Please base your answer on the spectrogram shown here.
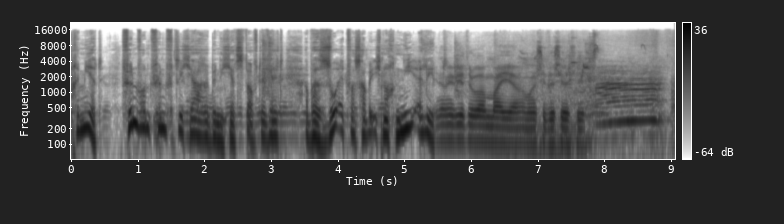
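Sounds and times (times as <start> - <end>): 
speech: 0.1 - 8.1
cows mooing with long deep lowing calls: 7.5 - 9.0.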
